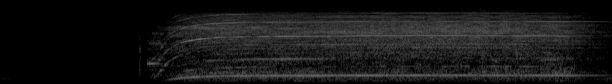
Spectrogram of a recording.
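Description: A vacuum cleaner switched on about a second and a half in. Its motor whine rises quickly to a steady pitch as it sucks up small bits of black plastic, and it stops just before the end.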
